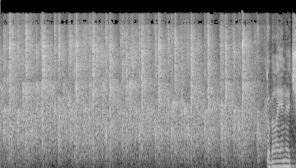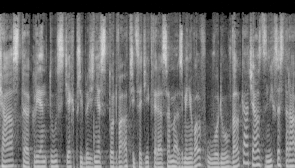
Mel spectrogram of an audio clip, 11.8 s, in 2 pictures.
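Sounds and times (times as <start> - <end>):
audience applause: 0.0 - 5.5
speech: 5.4 - 11.8.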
